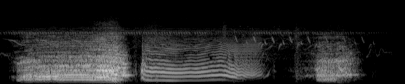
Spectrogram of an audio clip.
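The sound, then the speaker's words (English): A bear farts with a loud, rasping low blast, then lets out a long wavering groan and a short final grunt, with no one talking. “It's like in this recording, this bear farts and like enjoys it thoroughly afterwards.”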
